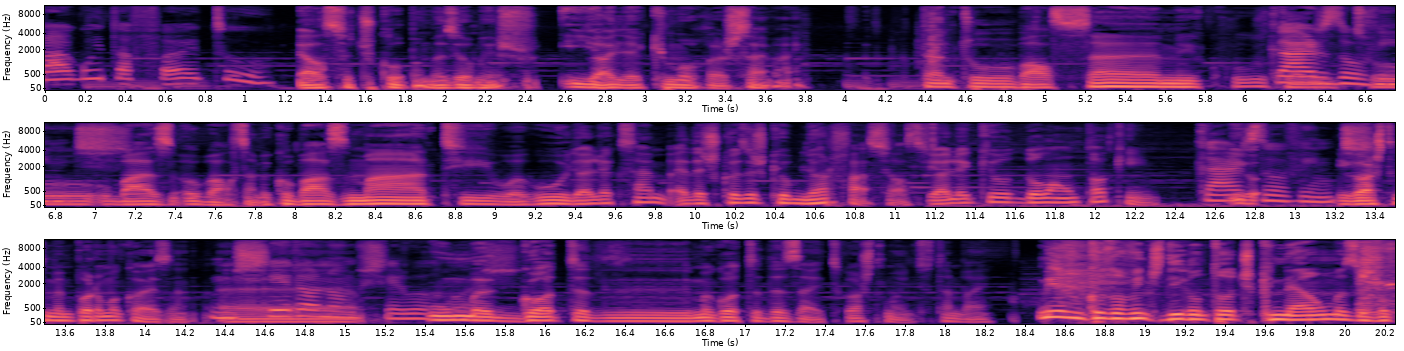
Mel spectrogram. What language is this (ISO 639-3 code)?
por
